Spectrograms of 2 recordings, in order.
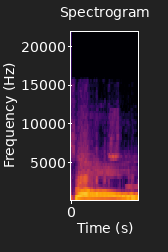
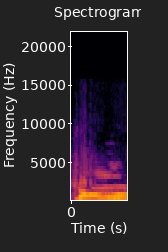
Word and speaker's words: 走: Zao. Zao. Zao. It's not a zhao.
